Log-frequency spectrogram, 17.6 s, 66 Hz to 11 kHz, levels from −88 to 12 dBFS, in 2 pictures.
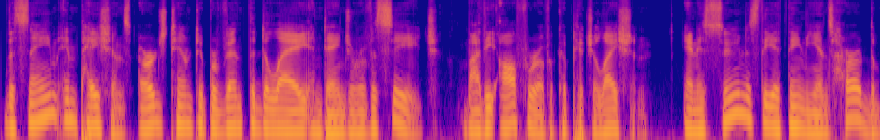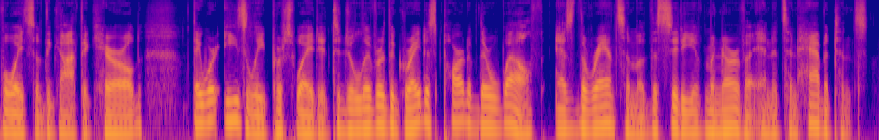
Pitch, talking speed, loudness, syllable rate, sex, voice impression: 100 Hz, 190 wpm, -20 LUFS, 5.6 syllables/s, male, very masculine, very adult-like, slightly thick, slightly muffled, cool, slightly calm, slightly wild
